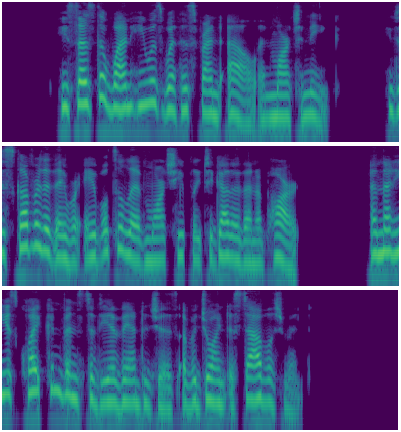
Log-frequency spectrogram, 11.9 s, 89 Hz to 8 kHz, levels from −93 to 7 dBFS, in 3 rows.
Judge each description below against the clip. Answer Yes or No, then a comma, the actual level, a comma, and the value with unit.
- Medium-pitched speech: No, high, 230 Hz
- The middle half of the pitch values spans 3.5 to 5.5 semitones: Yes, average, 4.5 semitones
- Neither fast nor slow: Yes, average, 190 wpm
